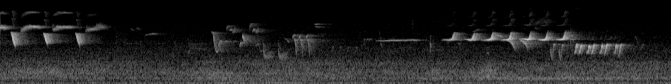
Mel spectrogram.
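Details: Common nightingale song: sharp repeated notes, scattered chirps, a pause, then a fast pulsing trill of repeated high notes.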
